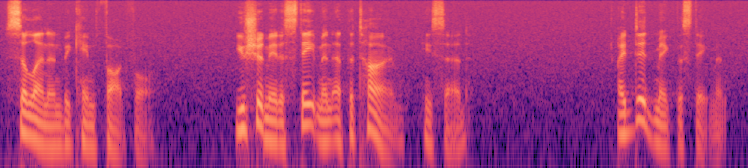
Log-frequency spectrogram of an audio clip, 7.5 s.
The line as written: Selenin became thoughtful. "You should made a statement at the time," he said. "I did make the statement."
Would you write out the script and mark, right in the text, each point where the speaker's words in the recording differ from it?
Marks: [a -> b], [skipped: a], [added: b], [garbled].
Selenin became thoughtful. "You should made a statement at the time," he said. "I did make the statement."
